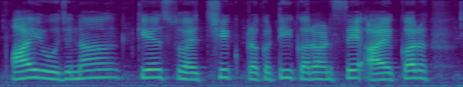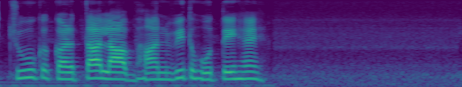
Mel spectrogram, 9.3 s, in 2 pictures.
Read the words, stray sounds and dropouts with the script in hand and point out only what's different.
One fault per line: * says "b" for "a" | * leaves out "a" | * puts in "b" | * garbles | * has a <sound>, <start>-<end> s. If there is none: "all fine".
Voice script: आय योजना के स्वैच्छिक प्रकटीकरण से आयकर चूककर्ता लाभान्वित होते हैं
all fine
